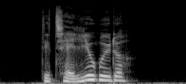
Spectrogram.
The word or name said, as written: detaljerytter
